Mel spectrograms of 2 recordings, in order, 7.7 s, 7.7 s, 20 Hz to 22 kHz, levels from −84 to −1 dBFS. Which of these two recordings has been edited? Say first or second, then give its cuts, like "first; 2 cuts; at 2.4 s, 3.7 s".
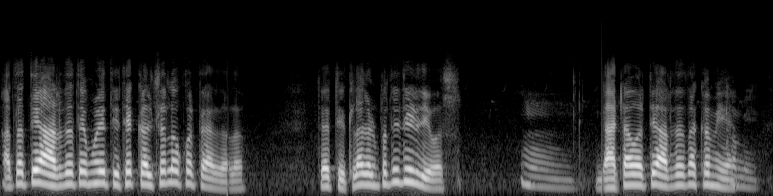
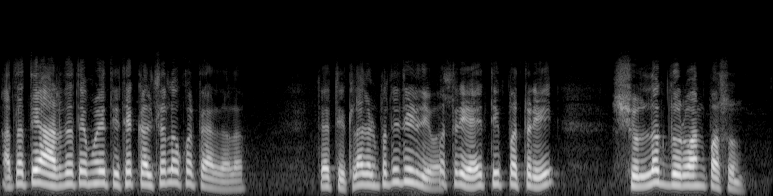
second; 1 cut; at 4.5 s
